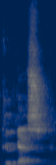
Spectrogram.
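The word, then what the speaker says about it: Gyges: So all accounts agree on the basic facts, which is that Guges, I'm going to use the German pronunciation because we're going to listen to the opera, some of the opera later.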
